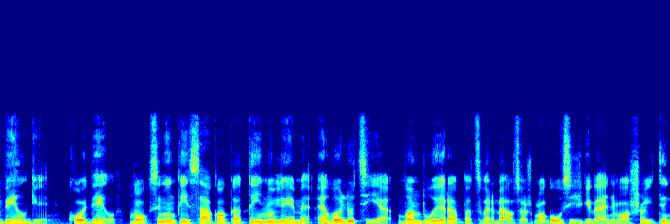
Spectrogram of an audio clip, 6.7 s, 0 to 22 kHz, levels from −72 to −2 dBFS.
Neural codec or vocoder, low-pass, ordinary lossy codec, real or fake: autoencoder, 48 kHz, 32 numbers a frame, DAC-VAE, trained on Japanese speech; 10.8 kHz; AAC, 64 kbps; fake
